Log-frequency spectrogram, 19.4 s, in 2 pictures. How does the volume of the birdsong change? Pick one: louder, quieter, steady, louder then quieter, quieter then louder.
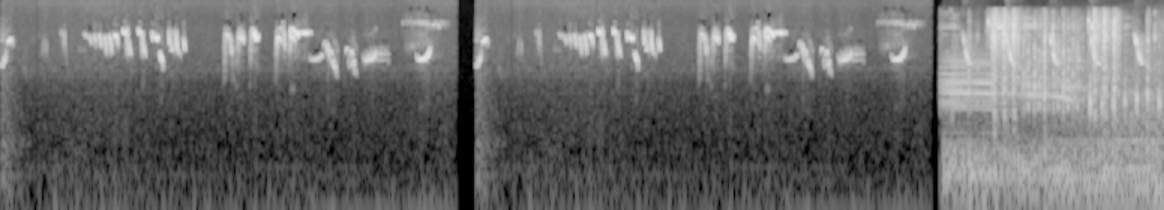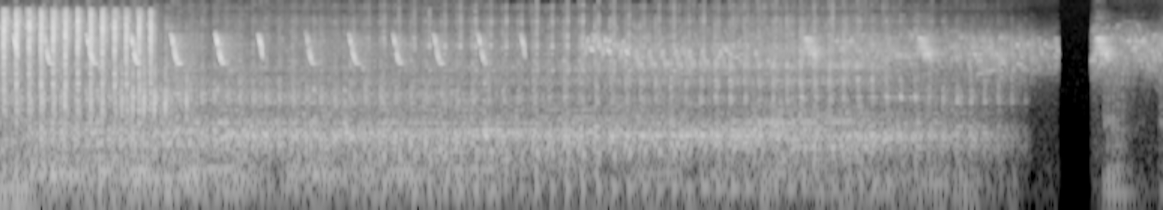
quieter.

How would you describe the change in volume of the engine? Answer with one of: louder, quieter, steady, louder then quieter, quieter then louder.
steady.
